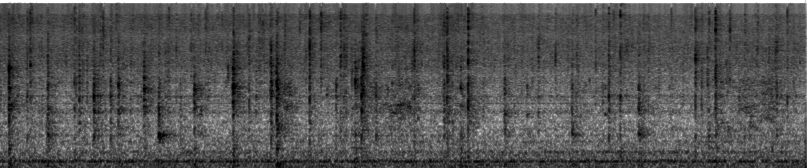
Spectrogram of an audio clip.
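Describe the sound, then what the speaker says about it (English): Hawaiian meatballs in sauce being stirred in a pot, a steady soft sizzle with scattered scraping and clicking from the spoon, quiet and close with no voices. "I'm going to give this a stir."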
